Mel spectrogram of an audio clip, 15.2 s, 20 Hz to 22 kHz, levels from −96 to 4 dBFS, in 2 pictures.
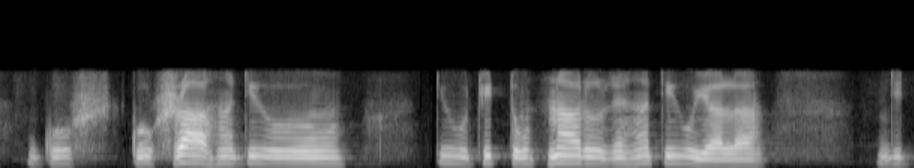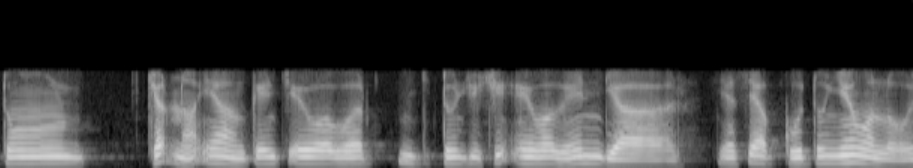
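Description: No faults found in this speech clip; it carries the narrow telephone band of G.711 coding, roughly 250 Hz to 3.7 kHz with nothing above 3.8 kHz, which fits a 64 kbps mu-law line.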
